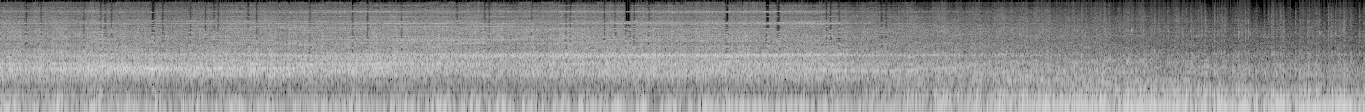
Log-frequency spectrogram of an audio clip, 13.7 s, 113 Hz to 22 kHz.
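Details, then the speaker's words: 2003 Mustang GT after a 4-valve engine swap with new mufflers: loud V8 with a lumpy, uneven low rumble, running rough; owner suspects a connector or wiring issue, and there is also an unlocated water leak. "we have a water leak somewhere didn't check that but cars running a bit rough um we still have i think a connector issue or wiring issue"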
